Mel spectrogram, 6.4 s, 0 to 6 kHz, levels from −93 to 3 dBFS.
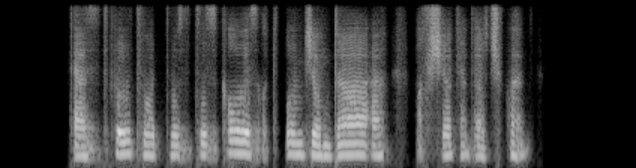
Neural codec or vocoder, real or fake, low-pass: codec, 16 kHz, 0.5 kbps, FreqCodec, smaller model; fake; 5.4 kHz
